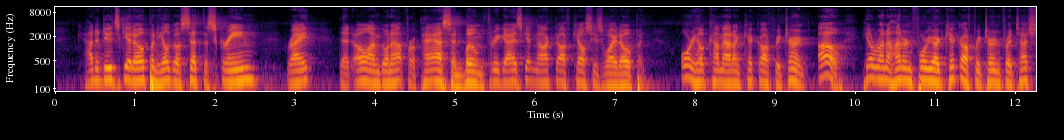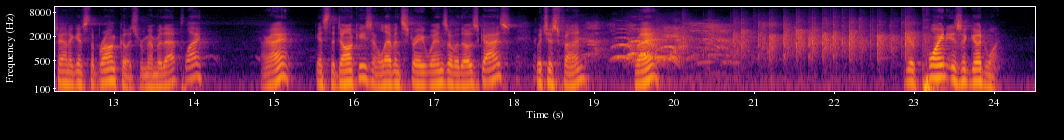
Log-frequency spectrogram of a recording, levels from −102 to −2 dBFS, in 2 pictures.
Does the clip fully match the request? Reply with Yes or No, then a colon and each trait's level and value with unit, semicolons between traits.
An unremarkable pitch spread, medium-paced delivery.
Yes: average, 3.6 semitones; average, 185 wpm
